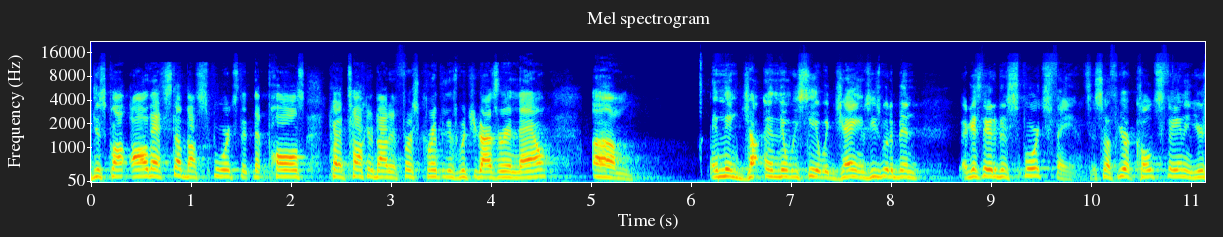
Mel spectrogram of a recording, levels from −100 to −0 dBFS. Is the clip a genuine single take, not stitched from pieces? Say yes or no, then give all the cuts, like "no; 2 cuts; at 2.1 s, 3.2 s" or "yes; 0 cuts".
yes; 0 cuts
